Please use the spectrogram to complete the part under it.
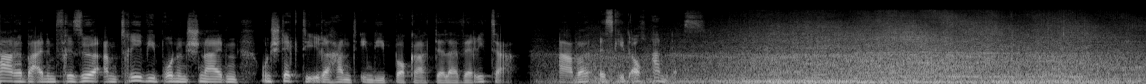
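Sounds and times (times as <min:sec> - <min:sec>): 
speech: 0:00.0 - 0:07.2
dense city road traffic roar of engines and tires: 0:05.3 - 0:11.4.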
